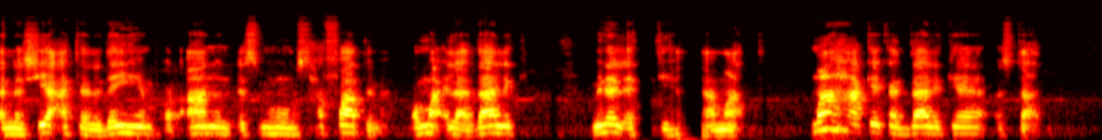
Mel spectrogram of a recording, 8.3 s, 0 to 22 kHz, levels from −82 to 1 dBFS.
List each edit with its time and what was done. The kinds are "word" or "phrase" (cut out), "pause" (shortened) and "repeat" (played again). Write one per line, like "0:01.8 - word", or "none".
none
